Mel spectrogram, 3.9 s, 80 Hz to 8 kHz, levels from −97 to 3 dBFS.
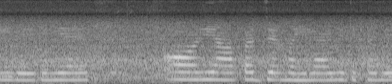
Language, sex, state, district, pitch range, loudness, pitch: Hindi, female, Uttar Pradesh, Jalaun, 235-250 Hz, -23 LUFS, 240 Hz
